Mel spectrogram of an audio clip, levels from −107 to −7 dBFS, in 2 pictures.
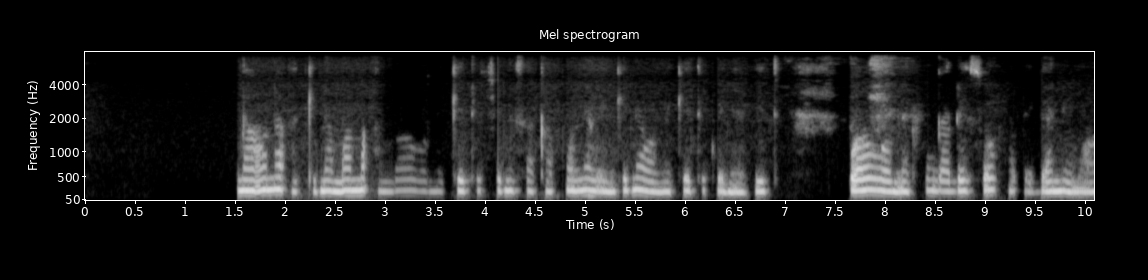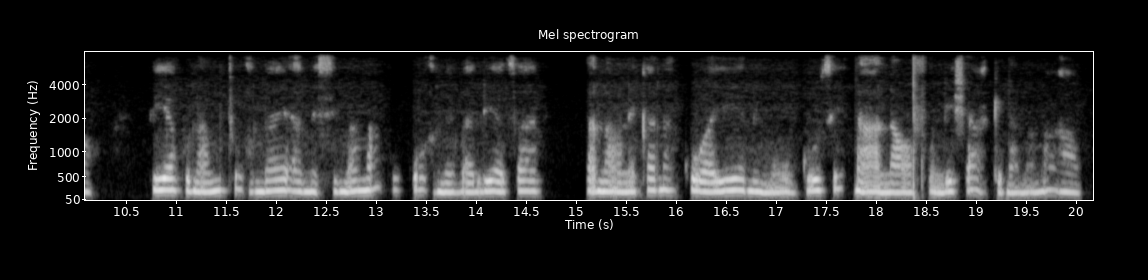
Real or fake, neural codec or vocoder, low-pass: real; none; 7.2 kHz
